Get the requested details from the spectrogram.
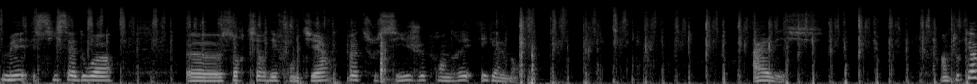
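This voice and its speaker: A woman's voice: medium pitch, noisy background. A woman from the south of France doing a casual card reading to camera, thinking aloud with many fillers and asides. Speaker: card reader.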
